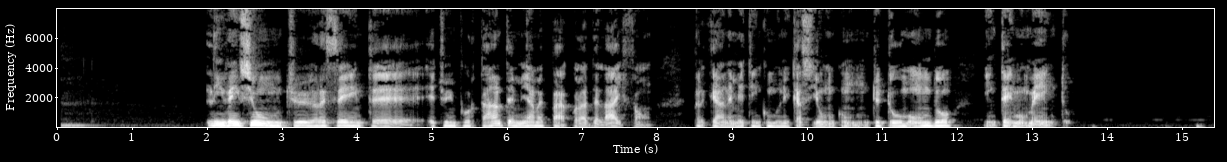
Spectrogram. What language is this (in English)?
Ligurian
